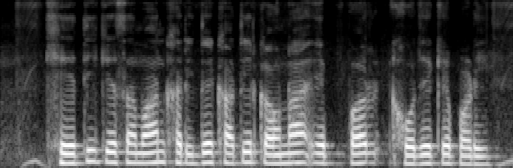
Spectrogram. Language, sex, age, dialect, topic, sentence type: Bhojpuri, male, 18-24, Western, agriculture, question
